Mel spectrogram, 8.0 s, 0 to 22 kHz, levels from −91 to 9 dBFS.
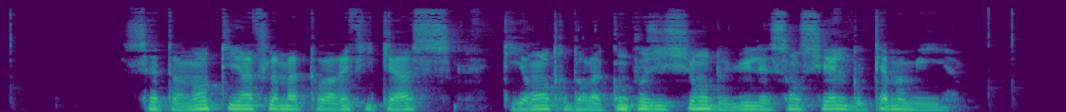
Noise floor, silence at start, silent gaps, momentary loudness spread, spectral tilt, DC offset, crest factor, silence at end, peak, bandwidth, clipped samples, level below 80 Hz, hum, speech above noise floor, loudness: -85 dBFS; 0.95 s; none; 11 LU; -6 dB/octave; under 0.1%; 20 dB; 0.85 s; -6 dBFS; 16 kHz; under 0.1%; -62 dBFS; none; 60 dB; -25 LUFS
